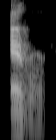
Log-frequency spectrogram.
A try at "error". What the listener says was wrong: A ver, en español, error. A ver, bájale un poquito el E y hazlo más suavecito.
